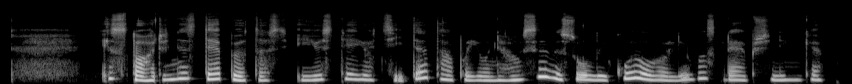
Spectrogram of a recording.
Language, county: Lithuanian, Kaunas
